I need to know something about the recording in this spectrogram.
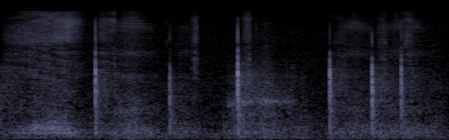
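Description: Chalk on a blackboard, faint: soft scraping strokes as lines are drawn, with about six sharp taps of the chalk as tick marks are set down.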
